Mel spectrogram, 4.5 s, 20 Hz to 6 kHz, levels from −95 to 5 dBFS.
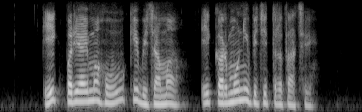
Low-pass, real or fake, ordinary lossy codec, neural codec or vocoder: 5.4 kHz; real; Opus, 32 kbps; none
